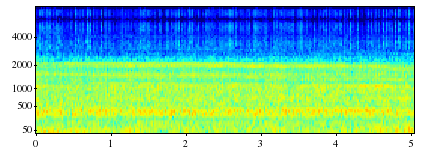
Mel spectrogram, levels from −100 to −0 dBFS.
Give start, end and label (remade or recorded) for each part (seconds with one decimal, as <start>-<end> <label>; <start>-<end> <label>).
0.0-5.1 recorded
